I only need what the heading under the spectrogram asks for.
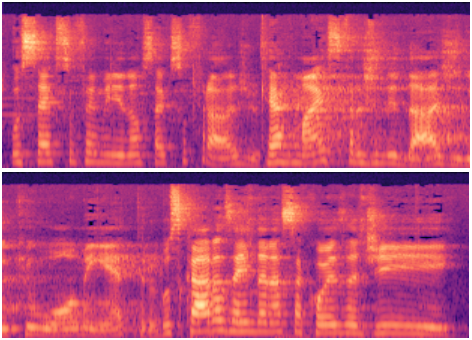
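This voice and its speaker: A man's voice: high-pitched, a little fast, soft background music. Sarcastic man venting on camera. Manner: sarcastic and exasperated. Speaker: YouTuber. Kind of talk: opinionated commentary vlog.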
